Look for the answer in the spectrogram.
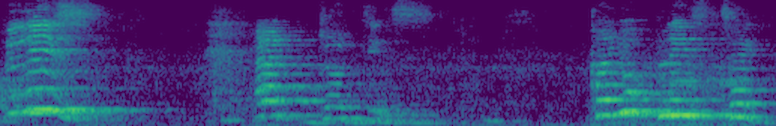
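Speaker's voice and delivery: Please high and loud, then slow; polite request demo. Shown as a demonstration. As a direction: model the magic word Please, drawn out and emphatic. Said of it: "use that word".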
